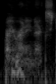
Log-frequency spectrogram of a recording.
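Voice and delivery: whispered question; hushed whisper to the player. Real, not acted. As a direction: breathe it with no voice. Host whispers to contestant.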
